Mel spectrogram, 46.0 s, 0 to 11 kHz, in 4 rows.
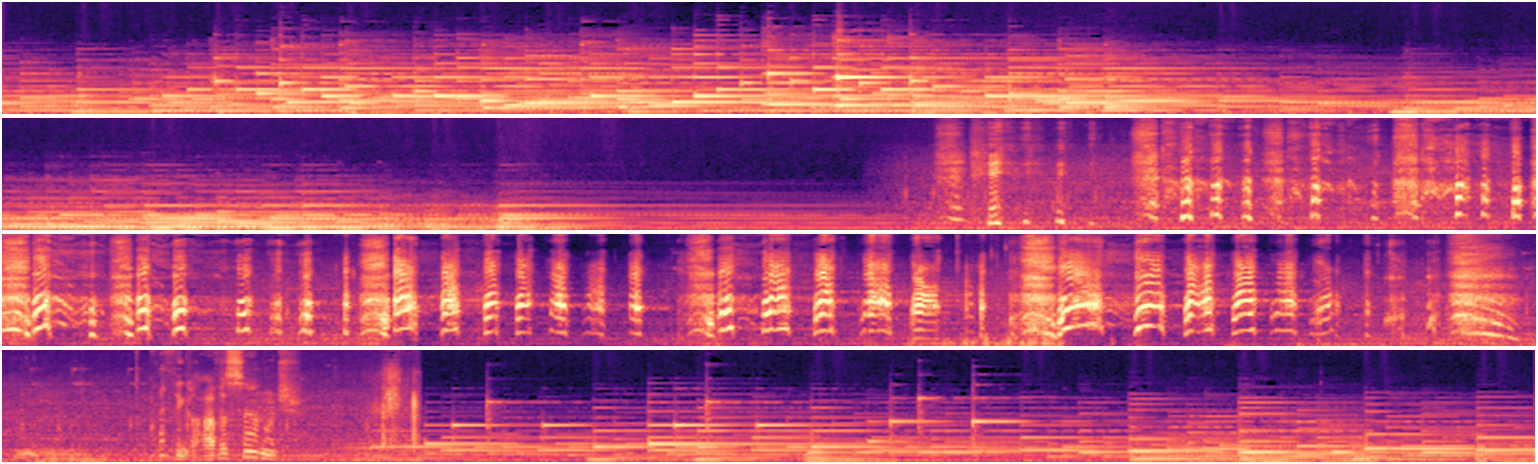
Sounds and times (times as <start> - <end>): Piano: 0.0 - 46.0.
